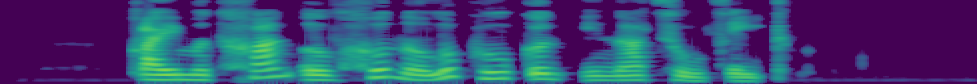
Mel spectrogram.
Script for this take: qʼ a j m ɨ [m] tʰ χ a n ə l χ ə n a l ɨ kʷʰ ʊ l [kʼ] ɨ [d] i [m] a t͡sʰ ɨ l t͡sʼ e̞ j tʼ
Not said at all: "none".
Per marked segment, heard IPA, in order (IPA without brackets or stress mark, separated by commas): none, kʼ, n, n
